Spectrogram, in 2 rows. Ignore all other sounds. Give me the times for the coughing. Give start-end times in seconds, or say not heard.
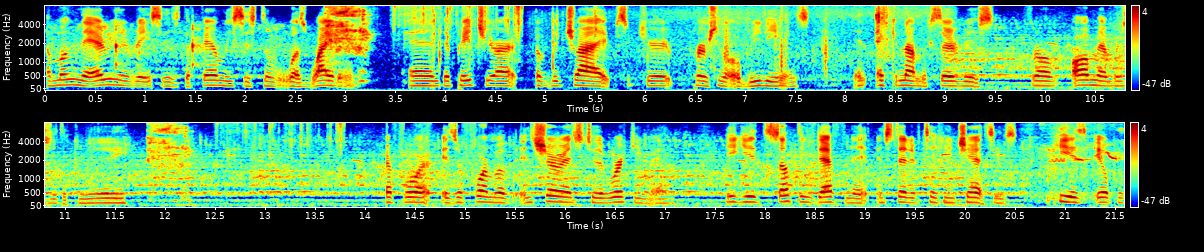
2.8-4.8, 11.8-13.8.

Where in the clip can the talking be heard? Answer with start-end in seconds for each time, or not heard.
0.0-11.7, 14.2-21.5.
